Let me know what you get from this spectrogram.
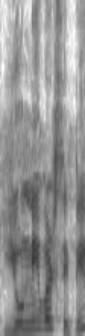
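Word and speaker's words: university: जैसे कि मैंने बोला कि हम यूनिवर्सिटी प्रोनाउंस करते हैं तो उसका साउंड कैसा आता है?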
